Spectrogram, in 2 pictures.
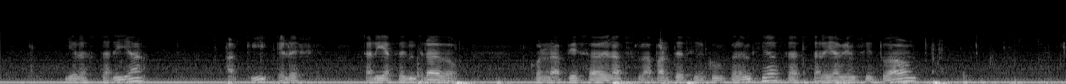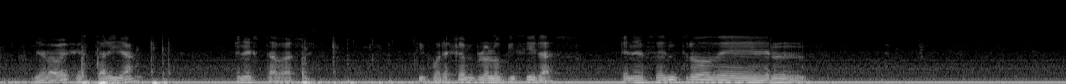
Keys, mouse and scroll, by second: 1.4-4.4 middle drag, 4.6 KP_7, 6.2 r, 9.3 KP_1, 10.0-12.7 middle drag, 11.8 r, 14.3-14.9 middle drag, 16.6-21.3 middle drag.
